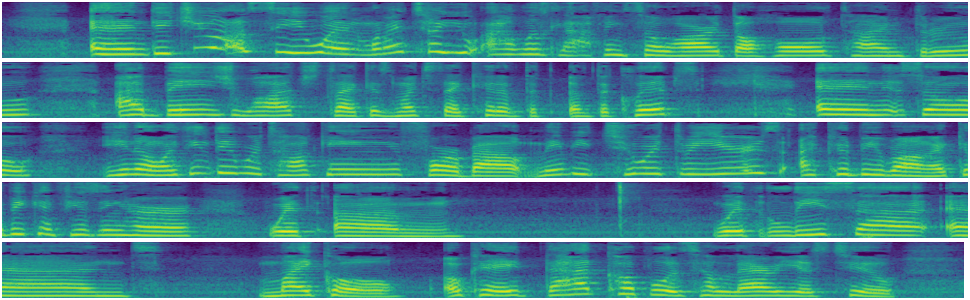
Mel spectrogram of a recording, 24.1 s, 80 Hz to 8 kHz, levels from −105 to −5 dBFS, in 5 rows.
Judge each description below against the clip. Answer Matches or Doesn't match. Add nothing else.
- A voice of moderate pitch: Doesn't match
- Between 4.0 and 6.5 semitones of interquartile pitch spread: Matches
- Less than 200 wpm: Matches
